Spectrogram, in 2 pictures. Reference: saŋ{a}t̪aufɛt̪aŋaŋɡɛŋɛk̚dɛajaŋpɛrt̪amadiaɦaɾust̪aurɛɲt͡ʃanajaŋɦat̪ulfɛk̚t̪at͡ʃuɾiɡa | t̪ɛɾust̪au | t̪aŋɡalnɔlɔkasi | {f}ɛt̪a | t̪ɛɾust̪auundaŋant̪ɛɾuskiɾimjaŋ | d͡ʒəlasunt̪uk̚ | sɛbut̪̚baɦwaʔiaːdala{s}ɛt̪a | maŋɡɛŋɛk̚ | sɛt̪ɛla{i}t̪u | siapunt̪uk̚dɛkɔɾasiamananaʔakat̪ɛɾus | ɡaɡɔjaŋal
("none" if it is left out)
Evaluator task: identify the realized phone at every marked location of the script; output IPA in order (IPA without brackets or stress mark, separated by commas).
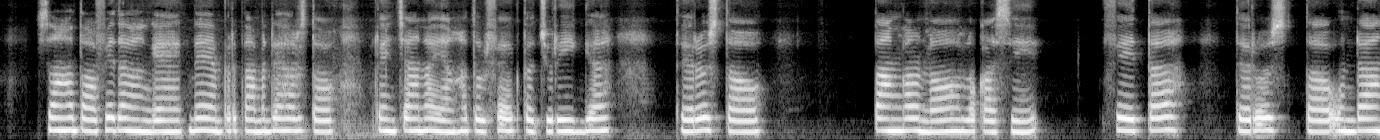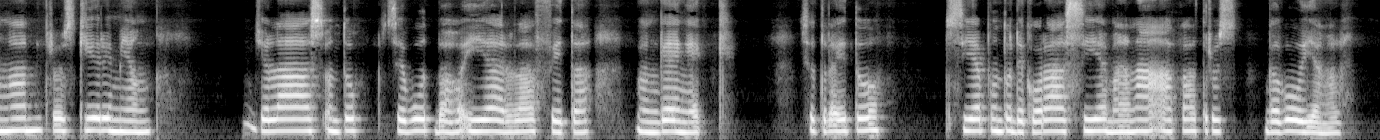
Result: a, f, f, i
